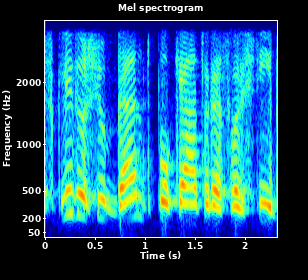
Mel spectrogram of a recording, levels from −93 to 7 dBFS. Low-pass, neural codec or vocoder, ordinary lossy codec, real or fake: 3.6 kHz; none; AAC, 32 kbps; real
